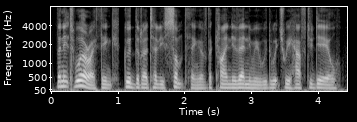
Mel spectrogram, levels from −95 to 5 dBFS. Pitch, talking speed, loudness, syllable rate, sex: 130 Hz, 295 wpm, -17 LUFS, 6.4 syllables/s, male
